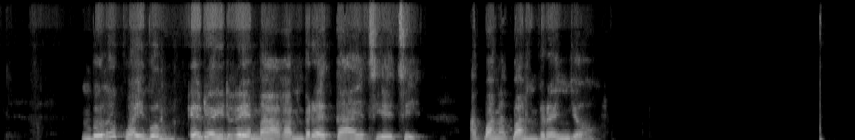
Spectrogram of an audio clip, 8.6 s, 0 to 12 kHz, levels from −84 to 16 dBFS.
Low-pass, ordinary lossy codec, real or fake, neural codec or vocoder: 10.8 kHz; Opus, 16 kbps; fake; codec, 44.1 kHz, 7.8 kbps, DAC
